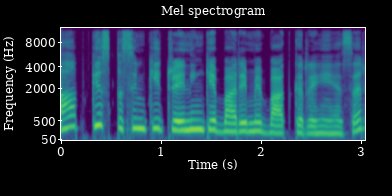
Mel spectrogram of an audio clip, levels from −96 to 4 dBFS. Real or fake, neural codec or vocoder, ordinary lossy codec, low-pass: real; none; none; 10.8 kHz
